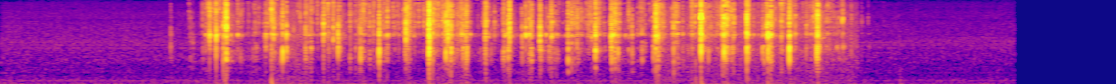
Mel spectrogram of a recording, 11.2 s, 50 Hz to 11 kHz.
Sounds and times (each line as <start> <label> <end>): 2.0 keys jingling 8.6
